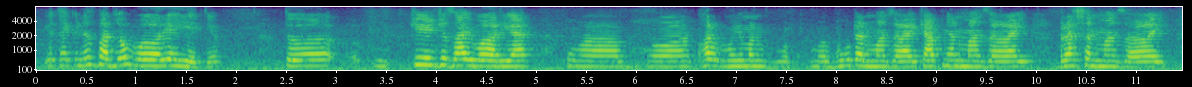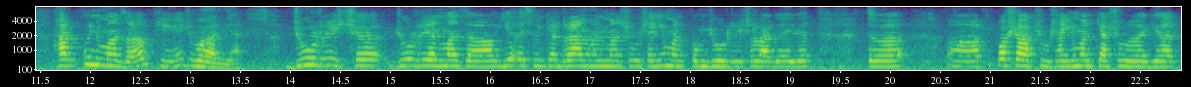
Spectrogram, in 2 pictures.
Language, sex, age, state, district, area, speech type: Kashmiri, female, 45-60, Jammu and Kashmir, Srinagar, urban, spontaneous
